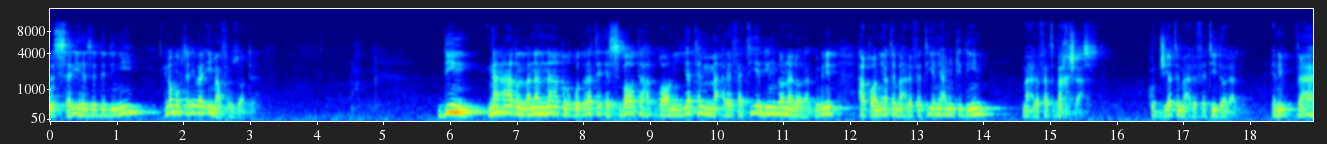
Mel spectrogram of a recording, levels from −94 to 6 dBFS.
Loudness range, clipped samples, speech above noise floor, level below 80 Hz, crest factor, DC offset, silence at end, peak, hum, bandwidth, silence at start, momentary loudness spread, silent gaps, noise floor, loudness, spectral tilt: 10 LU; under 0.1%; 31 dB; -70 dBFS; 20 dB; under 0.1%; 0 s; -18 dBFS; none; 11 kHz; 0 s; 14 LU; none; -68 dBFS; -37 LUFS; -7 dB/octave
